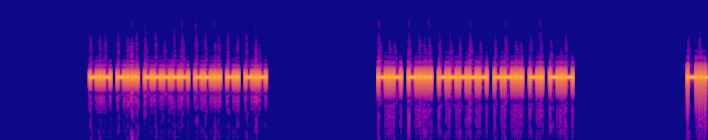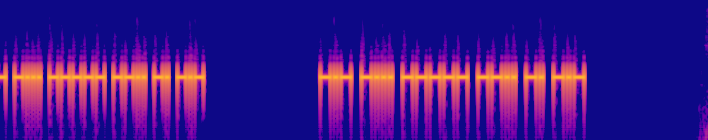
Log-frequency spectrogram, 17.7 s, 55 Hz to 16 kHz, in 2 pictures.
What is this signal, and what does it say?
Morse code, heard as a keyed tone, about 34 wpm, 700 Hz. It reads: KB0ZNK KB0ZNK KB0ZNK KB0ZNK
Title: Speed Racing - USA 2x3 Call Signs 28wpm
